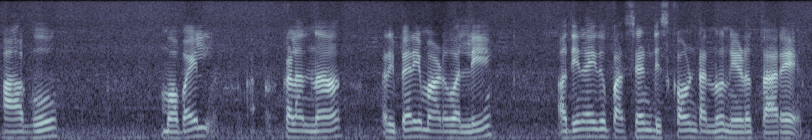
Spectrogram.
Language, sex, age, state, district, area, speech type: Kannada, male, 18-30, Karnataka, Tumkur, rural, spontaneous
